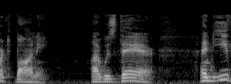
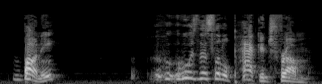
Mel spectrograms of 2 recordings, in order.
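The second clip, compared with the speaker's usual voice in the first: calling out; 6 semitones higher than usual. Acted. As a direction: shout for her from the next room. Calling out across office.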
